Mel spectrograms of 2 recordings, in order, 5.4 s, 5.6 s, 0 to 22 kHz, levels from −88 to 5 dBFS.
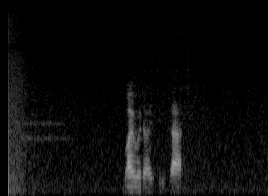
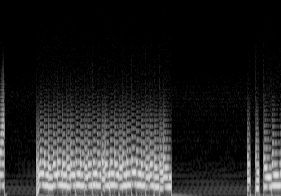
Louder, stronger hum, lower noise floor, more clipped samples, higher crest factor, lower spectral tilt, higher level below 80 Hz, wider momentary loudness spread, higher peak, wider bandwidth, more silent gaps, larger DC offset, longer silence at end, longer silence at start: second, -39 LUFS vs -13 LUFS; second, none vs 60 Hz at -40 dBFS; first, -71 dBFS vs -64 dBFS; neither; first, 26 dB vs 14 dB; second, -5.5 dB/octave vs -12 dB/octave; second, -72 dBFS vs -40 dBFS; first, 23 LU vs 9 LU; second, -18 dBFS vs 0 dBFS; first, 16.5 kHz vs 3 kHz; neither; neither; first, 1.7 s vs 0 s; first, 0.15 s vs 0 s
